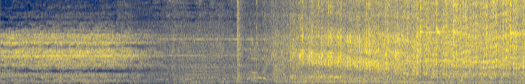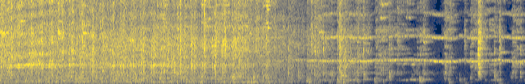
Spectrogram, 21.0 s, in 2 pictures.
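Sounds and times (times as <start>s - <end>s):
train wheels rushing on rails: 0.0s - 21.0s
wheels clacking over rail joints: 4.7s - 21.0s.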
